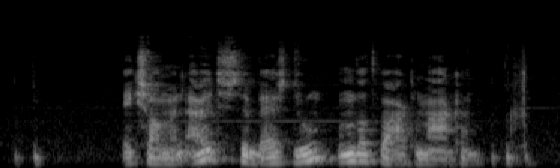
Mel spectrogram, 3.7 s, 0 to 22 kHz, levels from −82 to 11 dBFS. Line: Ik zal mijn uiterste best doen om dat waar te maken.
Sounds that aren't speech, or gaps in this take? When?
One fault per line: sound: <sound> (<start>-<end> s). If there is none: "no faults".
no faults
